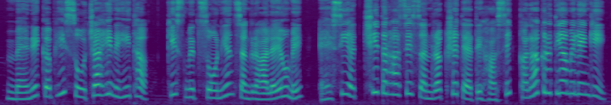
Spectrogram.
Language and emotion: Hindi, surprised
